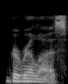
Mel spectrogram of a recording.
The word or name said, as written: guerrillas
